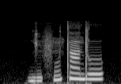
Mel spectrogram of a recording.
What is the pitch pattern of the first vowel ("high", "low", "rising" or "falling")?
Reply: low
